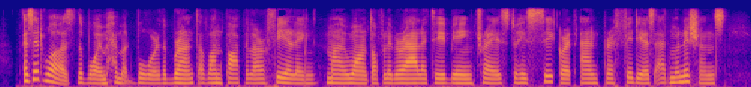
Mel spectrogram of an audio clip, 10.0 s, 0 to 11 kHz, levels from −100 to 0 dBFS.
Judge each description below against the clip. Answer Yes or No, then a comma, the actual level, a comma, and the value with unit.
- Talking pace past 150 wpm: No, average, 145 wpm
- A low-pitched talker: No, medium, 165 Hz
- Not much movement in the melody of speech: Yes, narrow, 1.5 semitones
